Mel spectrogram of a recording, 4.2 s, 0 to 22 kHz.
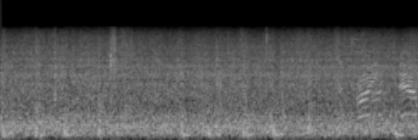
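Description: A train pulls into platform 2 of a station, a London Paddington service stopping at Reading, with a continuous loud rumble and rattle of wheels and carriages close by.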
